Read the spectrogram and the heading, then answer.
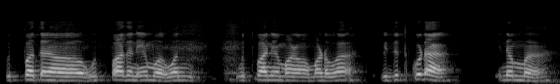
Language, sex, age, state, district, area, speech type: Kannada, female, 60+, Karnataka, Shimoga, rural, spontaneous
